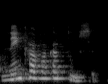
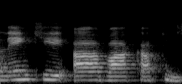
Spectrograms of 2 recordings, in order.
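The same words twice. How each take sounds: First: The words run together quickly as one unit. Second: Each word is said separately and slowly.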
